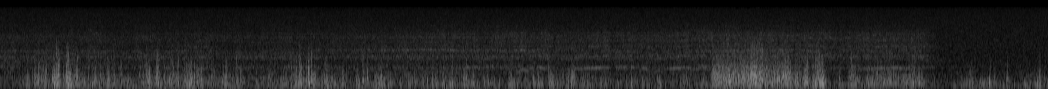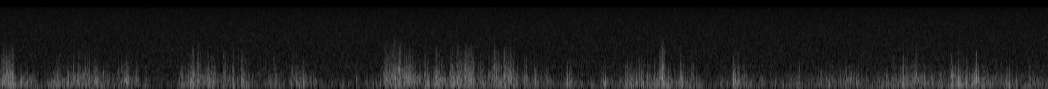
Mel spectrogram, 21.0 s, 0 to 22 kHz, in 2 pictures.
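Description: Modified off-road 4x4's engine revving hard in repeated uneven bursts as it struggles on a muddy slope, loudest about seven to nine seconds in. A faint steady high whine runs beneath it and cuts off suddenly about nine seconds in.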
